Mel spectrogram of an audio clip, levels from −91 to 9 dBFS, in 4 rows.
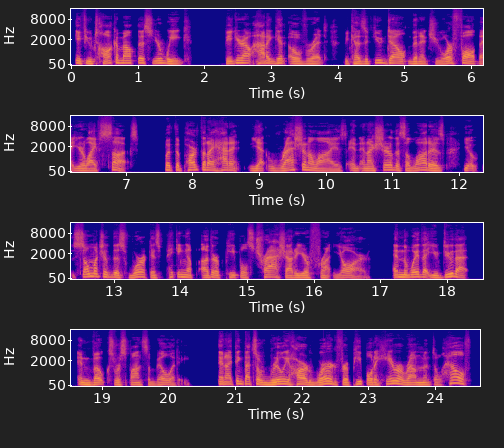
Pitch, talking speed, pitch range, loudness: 130 Hz, 205 wpm, 120-145 Hz, -22 LUFS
